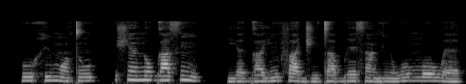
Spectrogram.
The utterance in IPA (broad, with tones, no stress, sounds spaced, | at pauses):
u˧ h i˧ m ɔ̃˨ t ũ˧ | ʃ ɛ̃˦ n o˦ ɡ a˦ s ĩ˦˨ | j ɛ˨ ɡ a˧ j ĩ˦ f a˦˨ d͡ʒ i˨ t a˧ b e˦ s ã˦ ɡ ĩ˧ w u˦ m o˦ w ɛ˧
